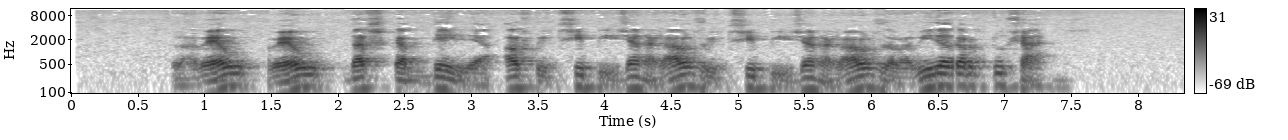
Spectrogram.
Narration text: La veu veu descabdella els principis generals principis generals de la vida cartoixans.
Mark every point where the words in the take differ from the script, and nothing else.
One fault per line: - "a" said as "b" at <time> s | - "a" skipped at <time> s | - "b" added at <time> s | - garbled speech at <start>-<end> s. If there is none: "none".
none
